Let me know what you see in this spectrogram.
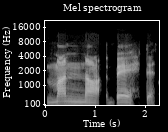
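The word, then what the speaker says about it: mannabehtet: And then we have a stress on every second syllable. You can say di manna behtet. We get an extra stress here because it's 4 syllables in this word. So it's manna behtet.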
